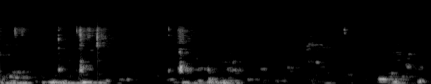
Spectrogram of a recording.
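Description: Irregular clicks and taps from a computer mouse and keyboard.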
